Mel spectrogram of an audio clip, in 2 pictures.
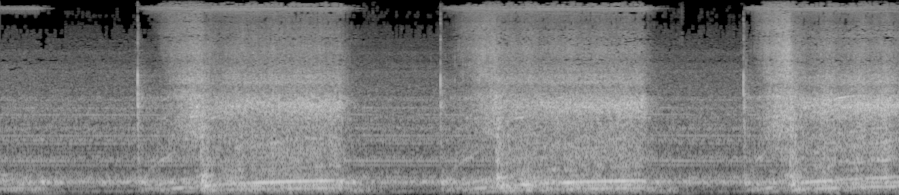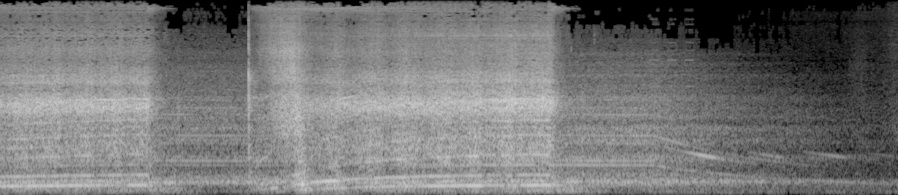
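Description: Bugatti Vento blender running a pulse program with water churning in the jar: four bursts of motor noise a few seconds long, each rising in pitch as the motor spins up, with short pauses between. The last two bursts are longer, and after the last one the motor slows with a falling whine.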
